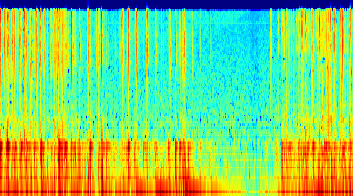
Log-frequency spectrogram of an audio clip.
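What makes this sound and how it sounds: Long acrylic nails on both hands scratch a bare, round, hollow dome-shaped steel-mesh microphone grille. Dense, rapid scratchy rasps with deep rumbling thuds and bright clicky ticks fade to a quiet lull around three seconds, then return at full strength.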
